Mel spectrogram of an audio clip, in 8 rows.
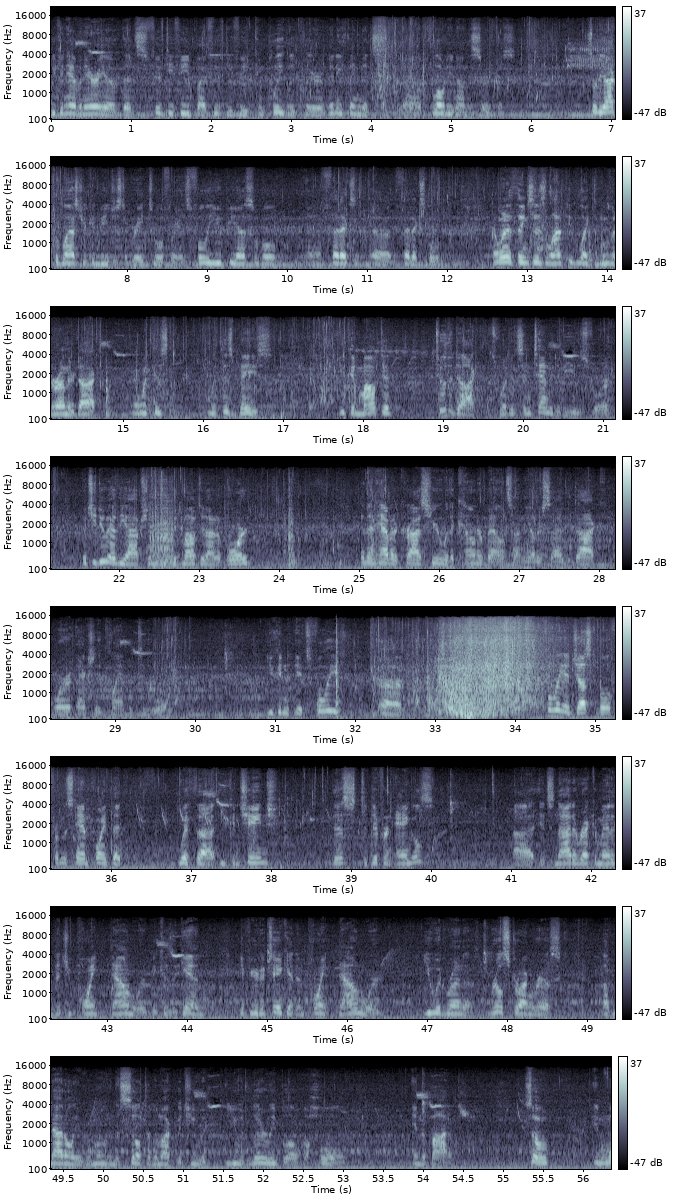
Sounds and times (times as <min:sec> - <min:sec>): Speech: 0:00.0 - 0:05.8, 0:06.7 - 0:12.0, 0:12.6 - 0:16.9, 0:17.7 - 0:23.7, 0:25.0 - 0:29.8, 0:30.9 - 0:32.6, 0:34.4 - 0:36.2, 0:36.9 - 0:38.1, 0:38.8 - 0:40.0, 0:41.0 - 0:53.1, 0:53.9 - 0:54.4, 0:55.3 - 0:56.3.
